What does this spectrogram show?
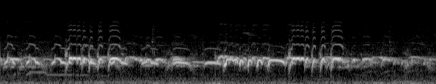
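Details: Local zebra dove with a big, lively voice, cooing to prompt other doves to sing. Rolling, trilled coos around one pitch run almost without pause, with overlapping phrases and clicky staccato notes in short bursts.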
